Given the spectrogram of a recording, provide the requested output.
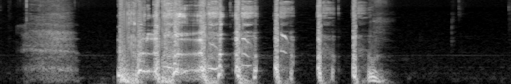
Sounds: Cough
